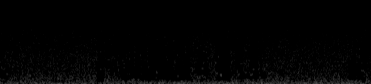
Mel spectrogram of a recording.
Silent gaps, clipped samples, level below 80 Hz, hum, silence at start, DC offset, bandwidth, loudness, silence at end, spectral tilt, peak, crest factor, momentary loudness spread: none; under 0.1%; -64 dBFS; none; 0 s; under 0.1%; 5.8 kHz; -60 LUFS; 0 s; -3.5 dB/octave; -46 dBFS; 12 dB; 3 LU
